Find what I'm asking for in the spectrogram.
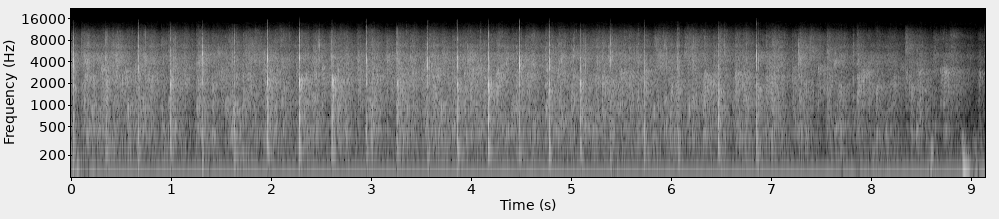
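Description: A church audience breaks into steady applause in appreciation of a couple's ministry, with sharp overlapping claps and a few louder ones standing out, carrying on for several seconds in a reverberant church without any talking.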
